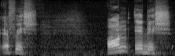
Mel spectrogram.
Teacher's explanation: অন কিন্তু স্ট্রেস না, এও স্ট্রেস না, ডিশ এটা উচ্চারণ বেশি হচ্ছে, পিচ বেশি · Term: স্ট্রেস সিলেবালস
